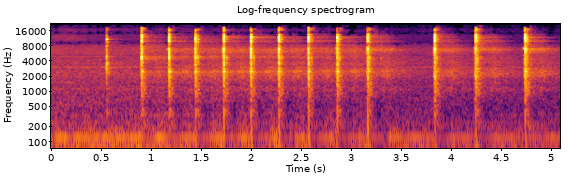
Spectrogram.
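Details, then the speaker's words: Rebuilding a CFT seamer, part hand-threaded in and then tapped snug with a pin and hammer: taps about three a second whose pitch rises an octave or two, showing the part has bottomed out and is seated. "you guys hear how it went up in an octave or two there that means that that's in place"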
